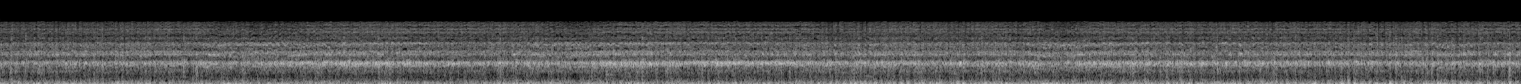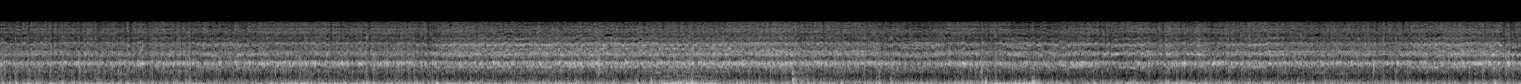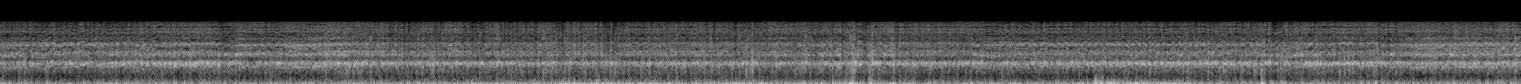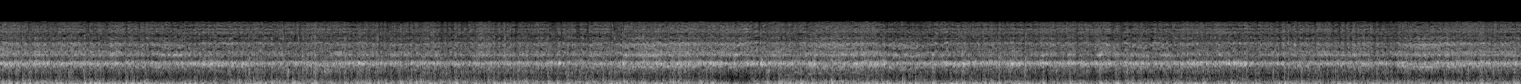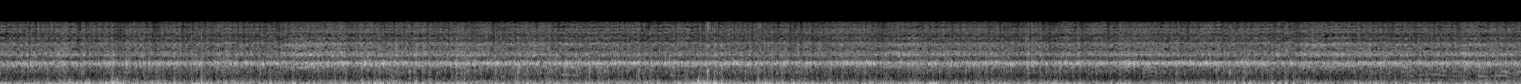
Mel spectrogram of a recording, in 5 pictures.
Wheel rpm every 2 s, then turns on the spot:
230, 220, 230, 230, 230, 220, 230, 230, 220, 220, 190, 220, 220, 220, 230, 200, 220, 230, 230, 230, 200, 200, 210, 230, 230, 230, 220, 220, 220, 230, 230, 230, 230, 230, 230, 230, 230, 230.
none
